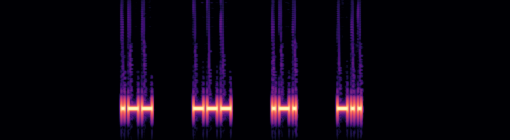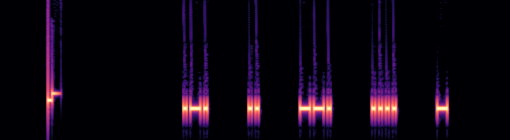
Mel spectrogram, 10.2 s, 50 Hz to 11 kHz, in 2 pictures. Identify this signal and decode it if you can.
Morse code, heard as a keyed tone, about 36 wpm, spaced as for 16 wpm, 700 Hz. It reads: WORD RIGHT
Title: 4x Character Spacing - Top 500 Words - 35wpm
